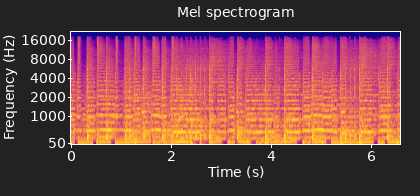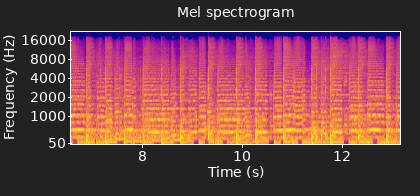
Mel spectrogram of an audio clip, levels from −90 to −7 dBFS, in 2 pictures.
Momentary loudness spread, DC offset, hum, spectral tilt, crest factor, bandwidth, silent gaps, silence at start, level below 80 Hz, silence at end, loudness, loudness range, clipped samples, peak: 2 LU; under 0.1%; none; -4.5 dB/octave; 14 dB; 19 kHz; none; 0 s; -26 dBFS; 0 s; -14 LUFS; 1 LU; under 0.1%; 0 dBFS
